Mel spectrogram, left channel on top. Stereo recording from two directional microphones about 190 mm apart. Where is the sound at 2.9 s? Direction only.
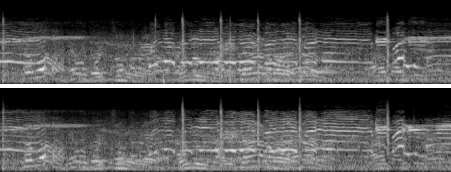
55° left (ahead or behind).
